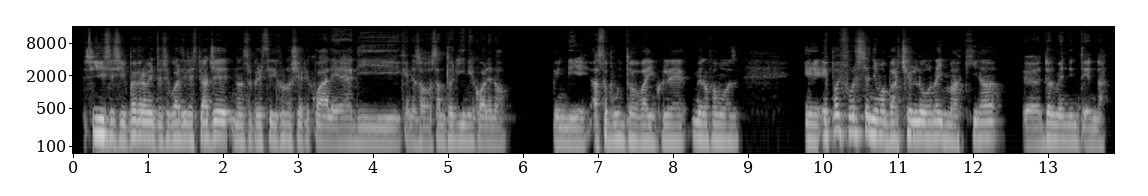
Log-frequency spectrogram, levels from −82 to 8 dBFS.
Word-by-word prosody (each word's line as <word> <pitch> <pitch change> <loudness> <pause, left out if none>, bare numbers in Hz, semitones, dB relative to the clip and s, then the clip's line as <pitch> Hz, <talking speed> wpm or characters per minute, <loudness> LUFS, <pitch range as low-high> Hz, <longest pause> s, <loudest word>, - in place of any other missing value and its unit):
Sì, 160 -2 +7
sì, 145 -2 0
sì. 130 0 0
Poi, 150 +3 +3
veramente, 140 -3 +3
se 125 - -4
guardi 135 0 +1
le 130 - +1
spiagge, 135 +2 +3
non 125 -2 -2
sapresti 125 +1 -3
riconoscere 125 +1 -3
quale 115 -2 -1
è 115 - -5
di, 110 -1 -5
che 115 - -8
ne 115 0 -6
so, 110 0 -5
Santorini, 120 +2 -2
e - - -4
quale 115 -1 -1
no. 110 0 -9 0.4
Quindi, 110 -1 -2
a 120 - -1
'sto 140 +3 0
punto, 125 0 -1
vai 120 0 0
in 115 - -3
quelle 125 0 -4
meno 135 -3 +1
famose. 125 -1 -3 0.8
E 130 -2 -1
e 150 - +3
poi, 190 +5 +2
forse, 175 0 0
andiamo 155 -4 +5
a 140 - +1
Barcellona 140 +1 +3
in 135 - +1
macchina, 135 +3 -2 0.4
uhm, 110 0 -3
dormendo 120 0 0
in 120 -1 -3
tenda. 105 -2 -4
125 Hz, 190 wpm, -23 LUFS, 115-135 Hz, 0.8 s, Sì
